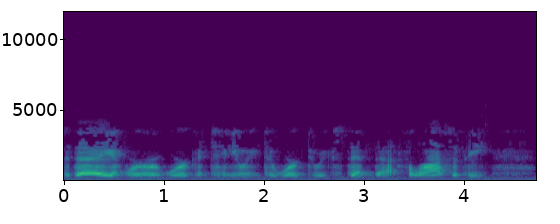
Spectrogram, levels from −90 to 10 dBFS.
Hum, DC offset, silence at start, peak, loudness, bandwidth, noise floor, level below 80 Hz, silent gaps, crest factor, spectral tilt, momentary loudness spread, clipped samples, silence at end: none; under 0.1%; 0 s; -18 dBFS; -35 LUFS; 4.1 kHz; -59 dBFS; -68 dBFS; none; 18 dB; -7 dB/octave; 20 LU; under 0.1%; 0.55 s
